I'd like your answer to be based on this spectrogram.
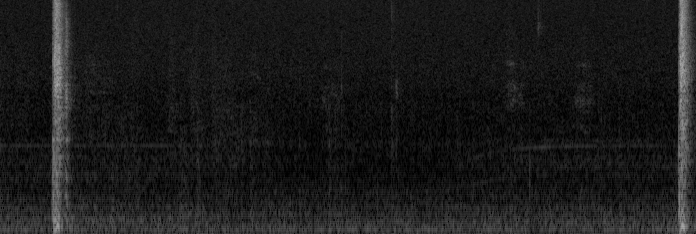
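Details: Male Norwegian Forest Cat kitten sneezing repeatedly after getting tap water in his nose: two sharp, high little sneezes about six seconds apart, with quiet in between; sneezing.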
